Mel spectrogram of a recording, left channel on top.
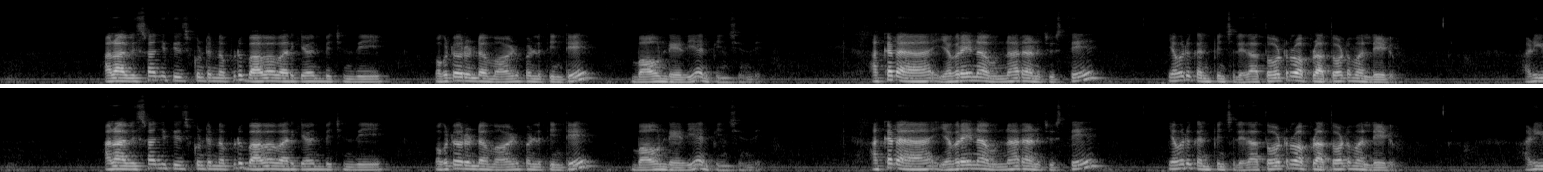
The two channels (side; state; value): both; normal; correlation 0.23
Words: అలా విశ్రాంతి తీసుకుంటున్నప్పుడు బాబా వారికి ఏమనిపించింది? 1-2 మామిడి పళ్ళు తింటే బాగుండేది అనిపించింది. అక్కడ ఎవరైనా ఉన్నారా అని చూస్తే ఎవరు కనిపించలేదు. ఆ తోటలో అప్పుడు ఆ తోటమాలి లేడు.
